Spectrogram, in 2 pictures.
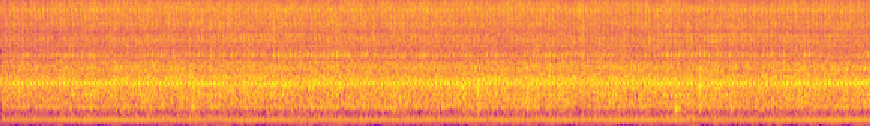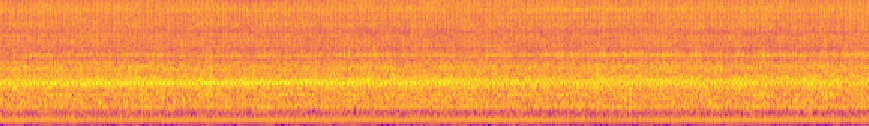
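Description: Film projector running with a steady whirr and hiss and a constant low hum.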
